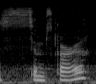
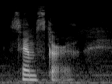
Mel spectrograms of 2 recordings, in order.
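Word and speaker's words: samskara: was walking earlier I heard in my head Sims Scara I hope I'm saying that correctly um my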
